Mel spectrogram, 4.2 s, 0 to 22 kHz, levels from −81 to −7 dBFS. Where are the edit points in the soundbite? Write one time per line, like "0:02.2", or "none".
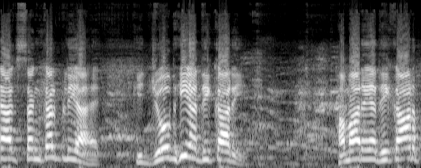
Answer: none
